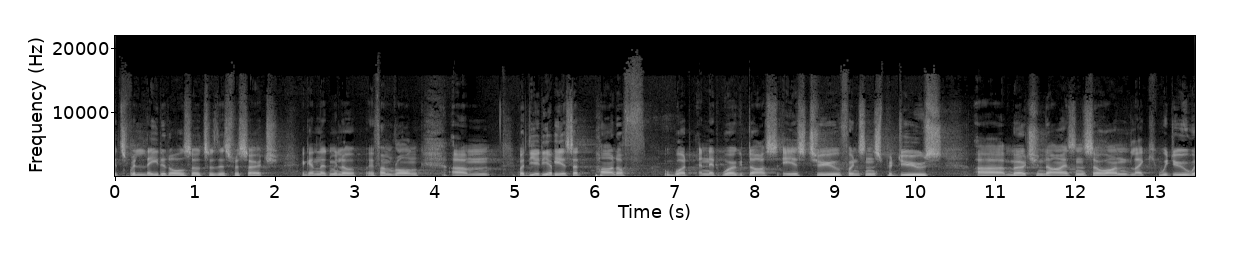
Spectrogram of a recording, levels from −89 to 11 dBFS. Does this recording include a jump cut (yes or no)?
yes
